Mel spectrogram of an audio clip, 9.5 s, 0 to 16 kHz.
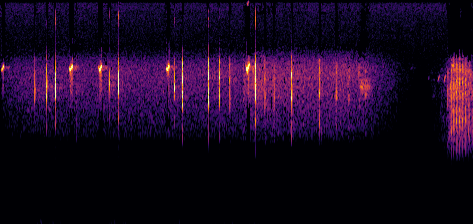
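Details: Wittlich valley black redstart, 2018: a thin high note and sharp, separate ticks repeat at uneven gaps over a soft hiss. A brief burst of broad noise closes the recording.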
